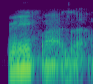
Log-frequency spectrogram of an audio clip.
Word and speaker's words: Rayquaza: Rayquaza, however you want to pronounce it. Rayquaza.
